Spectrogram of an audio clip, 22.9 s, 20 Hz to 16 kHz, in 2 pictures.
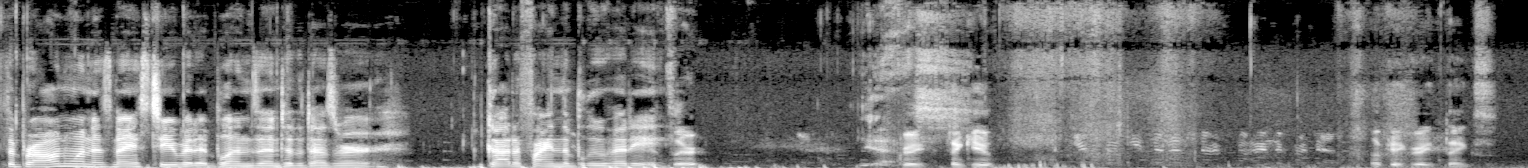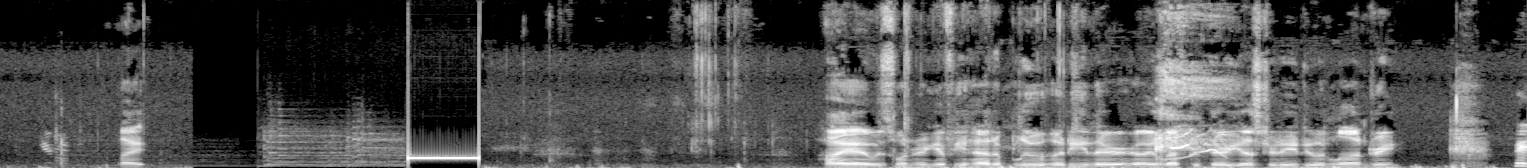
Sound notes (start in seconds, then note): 14.5 beeping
